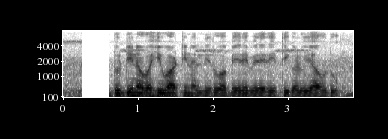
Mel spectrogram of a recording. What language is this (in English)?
Kannada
